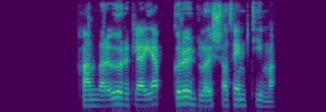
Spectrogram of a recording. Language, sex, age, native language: Icelandic, male, 30-39, Icelandic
